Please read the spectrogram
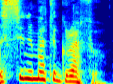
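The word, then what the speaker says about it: cinematografo: That you were seen at that very hour at the Kirkhouse, in the Cinematographo. Herr Settembrini gave the word the Italian pronunciation, with the accent on the fourth syllable.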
